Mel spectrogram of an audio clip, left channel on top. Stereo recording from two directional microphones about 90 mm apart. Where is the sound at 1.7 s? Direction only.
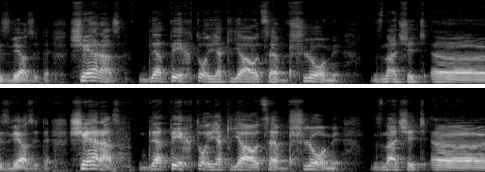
20° right (ahead or behind).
